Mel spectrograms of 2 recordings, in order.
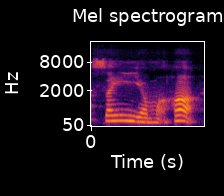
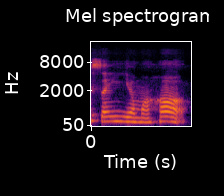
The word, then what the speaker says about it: संयम: अनुस्वार वैसे ही रहेगा, और उच्चारण कैसे होगा, संयम, क्योंकि आगे विसर्ग है, अ सुनाई दे रहा है, इसलिए संयम, ऐसे बोलेंगे।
